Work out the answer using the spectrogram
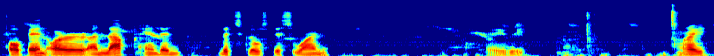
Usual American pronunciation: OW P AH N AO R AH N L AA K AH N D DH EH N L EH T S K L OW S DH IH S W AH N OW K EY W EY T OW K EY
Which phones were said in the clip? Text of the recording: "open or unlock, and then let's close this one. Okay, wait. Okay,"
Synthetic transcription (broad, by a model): OW P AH N AO R AH N L AA K AH N D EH N L EH T S K L OW S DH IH S W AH N OW K EY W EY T OW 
